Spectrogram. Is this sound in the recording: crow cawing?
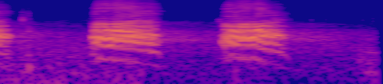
yes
